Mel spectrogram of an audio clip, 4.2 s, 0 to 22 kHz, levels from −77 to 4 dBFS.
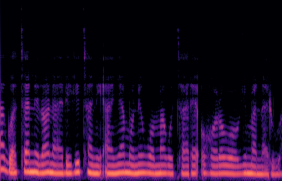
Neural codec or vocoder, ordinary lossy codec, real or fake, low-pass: none; none; real; 19.8 kHz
